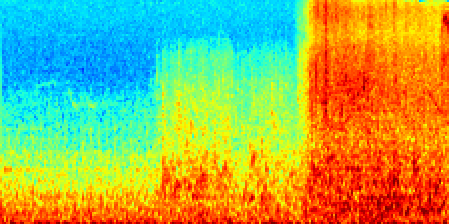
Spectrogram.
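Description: Water gurgles, heard muffled from beneath the surface.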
